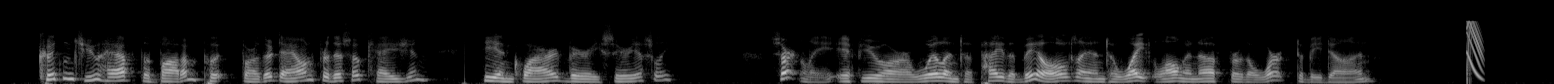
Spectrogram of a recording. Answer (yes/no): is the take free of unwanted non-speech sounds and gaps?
no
